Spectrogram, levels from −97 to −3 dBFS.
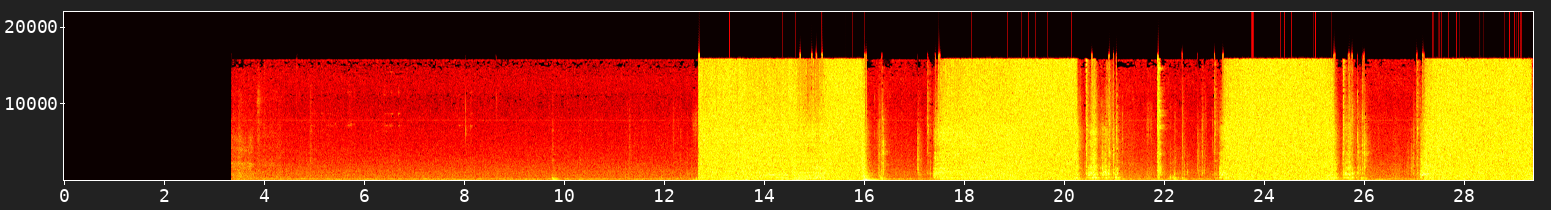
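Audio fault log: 12.69–16.36 s, 17.42–21.05 s, 21.87–21.91 s, 22.36 s, 23.02–26.00 s and 27.06–29.36 s: integer overflow. Loud peaks driven about 0 to 24 dB past full scale wrap to the opposite sign instead of being limited, giving violent cracks sharper than clipping. The waveform shows full-range vertical flips, and the spectrogram shows broadband vertical streaks.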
